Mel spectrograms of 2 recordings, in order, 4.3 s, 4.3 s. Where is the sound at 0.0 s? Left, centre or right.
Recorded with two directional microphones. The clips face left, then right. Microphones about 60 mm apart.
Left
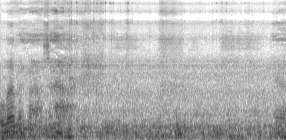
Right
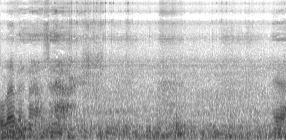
Centre.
